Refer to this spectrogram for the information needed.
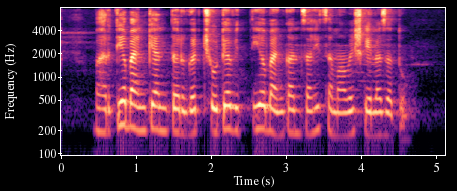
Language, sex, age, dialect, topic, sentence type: Marathi, female, 36-40, Standard Marathi, banking, statement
